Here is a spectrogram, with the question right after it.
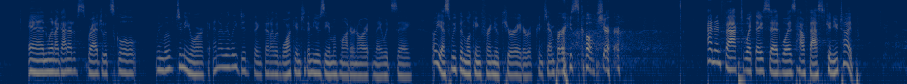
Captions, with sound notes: And when I got out of graduate school, we moved to New York and I really did think that I would walk into the Museum of Modern Art and they would say, "Oh yes, we've been looking "for a new curator of contemporary sculpture." (laughs) (audience laughing) And in fact, what they said was, "How fast can you type?"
